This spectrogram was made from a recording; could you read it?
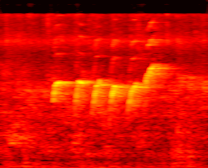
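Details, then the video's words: Lesser green leafbird singing as a lure for other birds: a quick series of five or six downslurred whistled notes, the last rising higher, over about one second. "Pancingan burung cucak ijo mini"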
